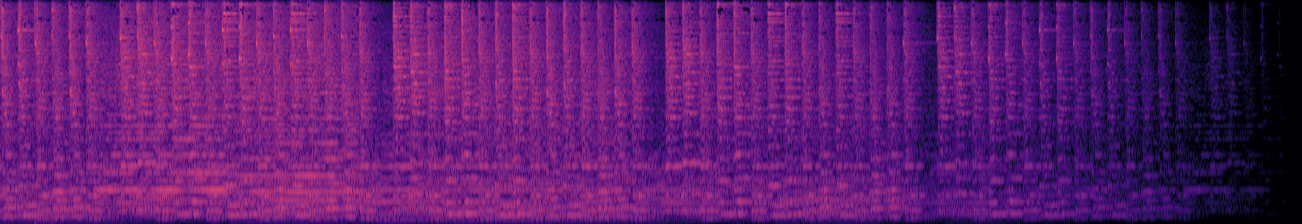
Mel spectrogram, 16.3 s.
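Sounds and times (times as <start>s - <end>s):
person singing: 0.0s - 11.1s.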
